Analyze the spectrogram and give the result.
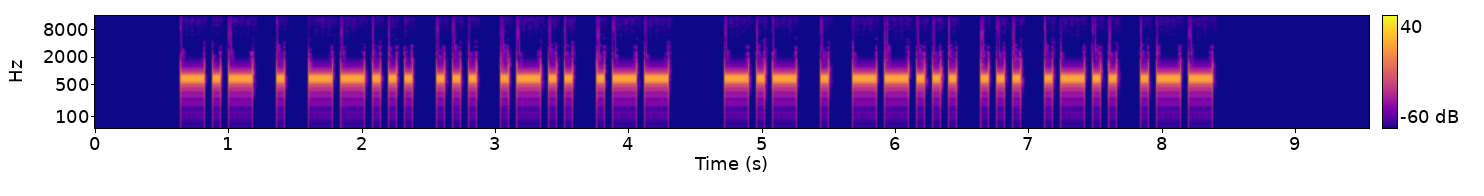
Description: Morse code, heard as a keyed tone, about 19 wpm, 700 Hz. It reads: KE7SLW KE7SLW
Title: USA Call Signs Repeated 2x 20wpm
